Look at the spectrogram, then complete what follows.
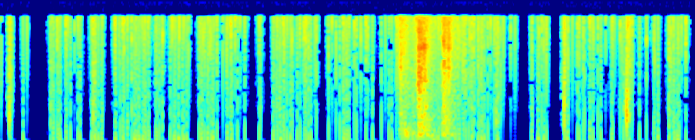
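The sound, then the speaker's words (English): A door opens or shuts, with a louder, rougher burst about midway through, surrounded by stop-start shuffling and clattering. “Commander, someone's at the door.”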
